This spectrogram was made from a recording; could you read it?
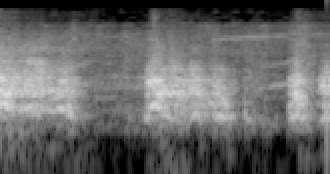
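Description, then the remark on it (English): A dog shut in a back room barks three times in loud, drawn-out, throaty bursts with brief pauses between, the last one shorter. No one speaks over it. “Listen to that cur. Boy, would he like to get at us.”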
